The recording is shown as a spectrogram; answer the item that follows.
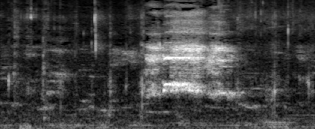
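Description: A rooster crowing once, about two seconds in, lasting a little over a second.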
